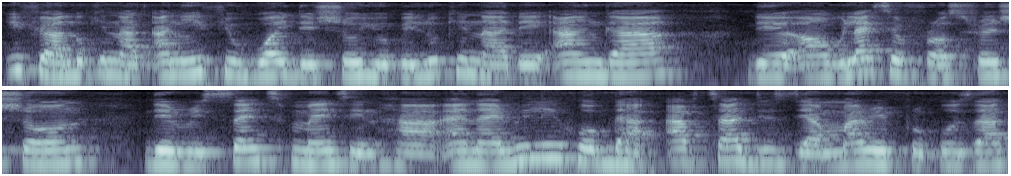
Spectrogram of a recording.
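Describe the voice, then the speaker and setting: A young Nigerian woman with a Nigerian accent, chatting casually in a review vlog, full of "like" and "you know" fillers. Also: on the low side. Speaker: YouTube reviewer.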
